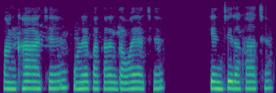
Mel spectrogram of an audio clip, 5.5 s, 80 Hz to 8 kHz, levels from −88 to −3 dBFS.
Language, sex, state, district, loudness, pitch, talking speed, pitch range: Bengali, female, West Bengal, Jhargram, -29 LUFS, 225 Hz, 100 wpm, 215-230 Hz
